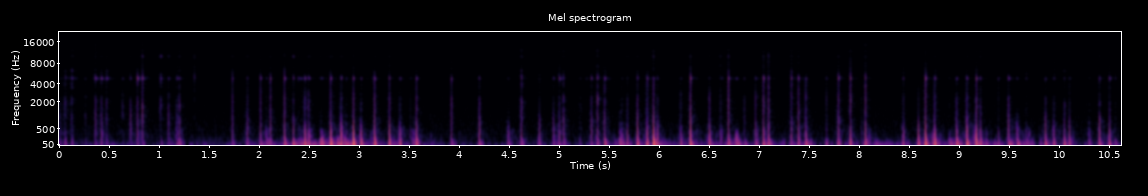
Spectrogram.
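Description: A pumice stone is tapped in quick, irregular bursts of dull, low, dry knocks with almost no ring. There is a faint high click on each tap. The taps come softly at first, then grow louder and denser.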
